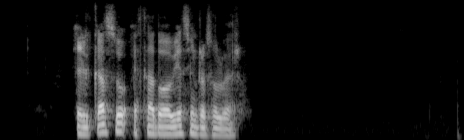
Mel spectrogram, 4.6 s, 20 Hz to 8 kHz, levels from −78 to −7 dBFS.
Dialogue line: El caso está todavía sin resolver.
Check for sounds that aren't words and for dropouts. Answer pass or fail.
pass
